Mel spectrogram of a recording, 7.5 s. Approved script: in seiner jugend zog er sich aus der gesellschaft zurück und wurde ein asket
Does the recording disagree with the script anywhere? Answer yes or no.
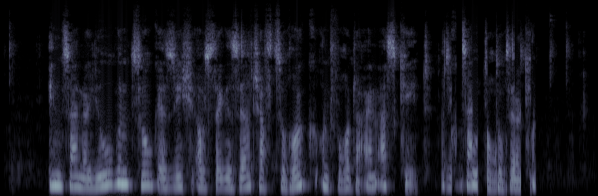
yes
